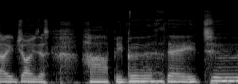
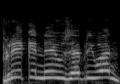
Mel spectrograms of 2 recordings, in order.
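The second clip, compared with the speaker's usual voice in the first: put-on Welsh accent, pitched very high; 14 semitones higher than usual. Repeating the headline line in a Welsh accent. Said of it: "In a Welsh accent".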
